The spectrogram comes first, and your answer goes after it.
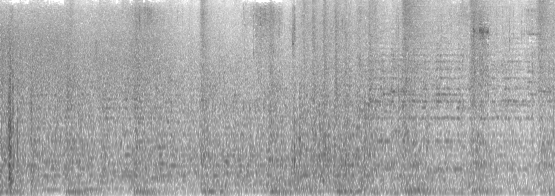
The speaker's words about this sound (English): Look, Captain, the wind's picking up.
